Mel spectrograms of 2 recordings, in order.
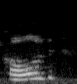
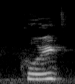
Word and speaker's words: could: We don't pronounce the L. We don't say cold, could, we say could.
